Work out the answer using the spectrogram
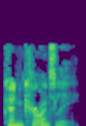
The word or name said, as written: concurrently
